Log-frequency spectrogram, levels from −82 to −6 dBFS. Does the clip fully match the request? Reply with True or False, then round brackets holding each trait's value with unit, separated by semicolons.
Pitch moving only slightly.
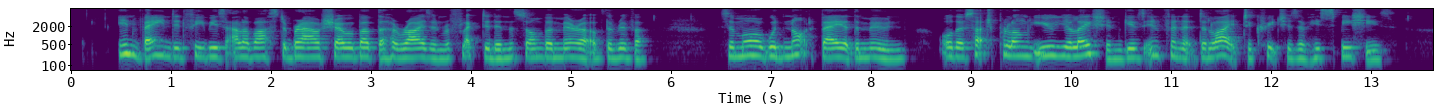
True (1.8 semitones)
